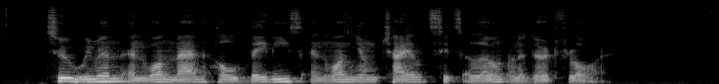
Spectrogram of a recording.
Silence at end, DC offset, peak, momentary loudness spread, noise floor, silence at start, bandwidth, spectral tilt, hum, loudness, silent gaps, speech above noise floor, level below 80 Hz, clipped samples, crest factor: 1.15 s; under 0.1%; -10 dBFS; 11 LU; -71 dBFS; 0.5 s; 15 kHz; -7.5 dB/octave; none; -26 LUFS; none; 46 dB; -62 dBFS; under 0.1%; 16 dB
